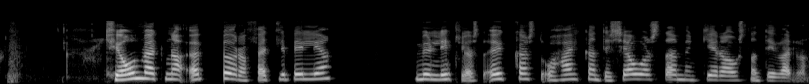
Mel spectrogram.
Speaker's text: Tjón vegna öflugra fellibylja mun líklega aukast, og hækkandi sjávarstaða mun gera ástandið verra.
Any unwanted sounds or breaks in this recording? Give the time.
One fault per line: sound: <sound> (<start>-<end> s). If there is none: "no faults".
sound: dropout (2.1-2.2 s)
